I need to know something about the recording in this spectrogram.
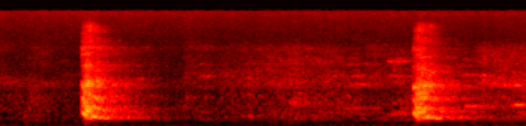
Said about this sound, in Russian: Так, тут вы два раза кашляете.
